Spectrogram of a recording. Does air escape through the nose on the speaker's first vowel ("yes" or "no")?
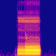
yes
